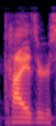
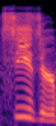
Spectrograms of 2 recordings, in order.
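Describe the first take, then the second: First: The name begins with a hard K sound. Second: The name begins with a soft S sound. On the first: This is how the ancient Romans said it. The speaker calls it right. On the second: This is the familiar modern way of saying it. The speaker calls it wrong.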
